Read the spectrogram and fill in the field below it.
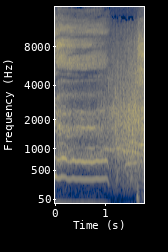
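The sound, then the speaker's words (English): A steady electronic tone holds for about a second and slides downward, then gives way to a short, dense burst of applause-like clapping noise. No one speaks. “Hey, there's the applause.”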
